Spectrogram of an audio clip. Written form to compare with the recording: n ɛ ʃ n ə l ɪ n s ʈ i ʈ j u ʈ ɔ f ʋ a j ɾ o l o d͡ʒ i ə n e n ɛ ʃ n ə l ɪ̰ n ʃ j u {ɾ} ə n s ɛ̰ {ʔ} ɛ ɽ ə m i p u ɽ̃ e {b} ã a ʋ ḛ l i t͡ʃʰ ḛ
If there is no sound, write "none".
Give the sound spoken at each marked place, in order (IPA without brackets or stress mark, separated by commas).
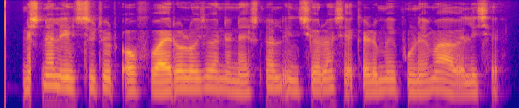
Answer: ɾ, k, m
